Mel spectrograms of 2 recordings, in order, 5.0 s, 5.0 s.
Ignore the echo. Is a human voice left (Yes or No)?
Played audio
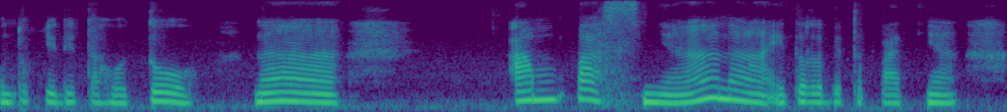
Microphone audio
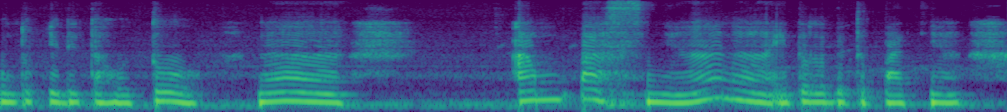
No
